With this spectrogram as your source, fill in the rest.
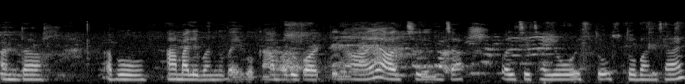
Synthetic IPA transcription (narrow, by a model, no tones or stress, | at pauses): ʌnt̪ʌ | ʌbʌ | amalebʱʌnːubʱʌekokamɦʌɾuɡʌɽd̪enʌɦʌjʌlt͡sʰieunt͡sʰʌʌlt͡sʰit͡sʰʌjoest̪oust̪obʱʌnt͡sʰʌɦj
